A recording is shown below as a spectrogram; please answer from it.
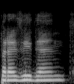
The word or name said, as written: prezident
